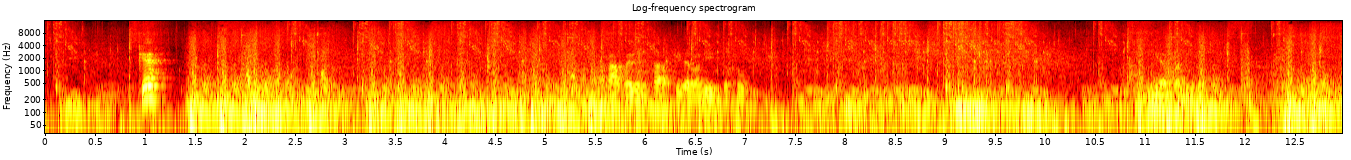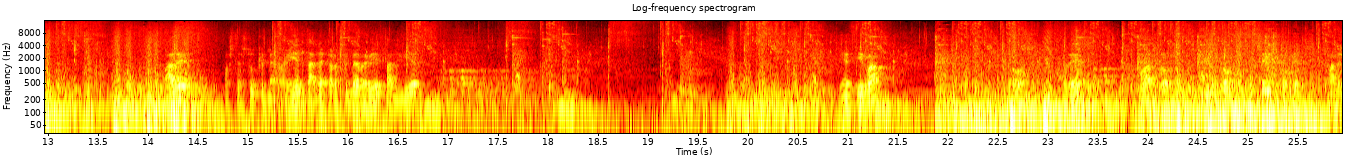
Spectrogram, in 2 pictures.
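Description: Sword blows land on a creature with rapid, dull thuds.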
